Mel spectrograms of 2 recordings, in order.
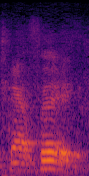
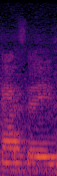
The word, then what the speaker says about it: cafe: So Americans say ballet, cafe, debris, garage, right? Whereas we, of course, say ballet, cafe, debris, garage, with our fondness for getting the stress to the front of the word.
